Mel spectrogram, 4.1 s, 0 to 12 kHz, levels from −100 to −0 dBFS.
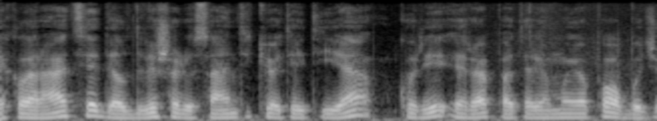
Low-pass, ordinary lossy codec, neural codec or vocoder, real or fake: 10.8 kHz; AAC, 64 kbps; none; real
